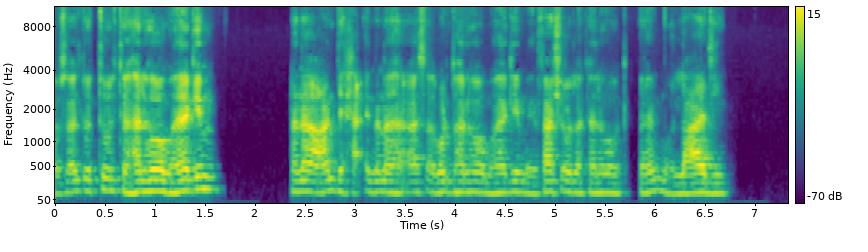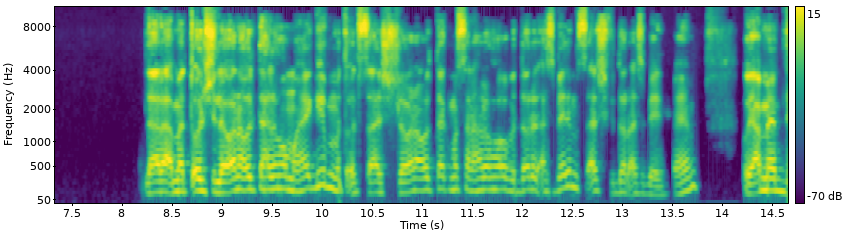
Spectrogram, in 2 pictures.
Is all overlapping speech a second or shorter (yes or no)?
yes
